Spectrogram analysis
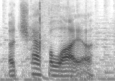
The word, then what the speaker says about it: Atchafalaya: Well, there's one area in Louisiana that is spelled Atchafalaya. But it's pronounced. It's spelled Atchafalaya. Huh. It's Atchafalaya.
